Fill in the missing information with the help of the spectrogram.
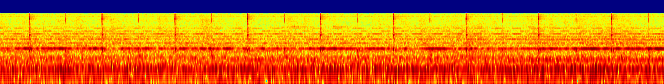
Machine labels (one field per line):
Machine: valve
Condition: normal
